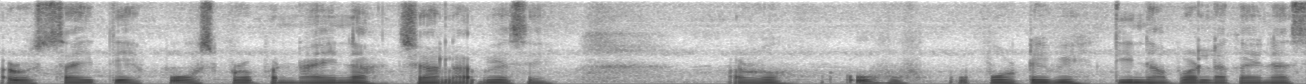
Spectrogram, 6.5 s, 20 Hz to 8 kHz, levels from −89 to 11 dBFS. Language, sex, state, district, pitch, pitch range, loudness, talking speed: Nagamese, male, Nagaland, Dimapur, 110 Hz, 110-115 Hz, -22 LUFS, 165 wpm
